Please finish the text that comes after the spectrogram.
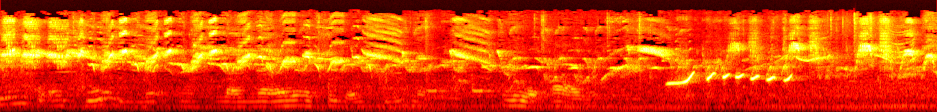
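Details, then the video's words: A Chinese hwamei of the tam hoàng type, singing from high up on the cage, pours out a rich, varied song of loud whistles, slurred phrases and mimicry, ending in a quick run of about seven bright repeated notes. "Họa Mi Tam Hoàng - Hót Cao Cầu"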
